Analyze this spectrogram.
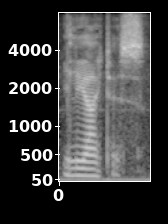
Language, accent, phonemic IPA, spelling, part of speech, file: English, UK, /ˌɪliˈaɪtɪs/, ileitis, noun, En-uk-ileitis.ogg
- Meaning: Inflammation of the ileum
